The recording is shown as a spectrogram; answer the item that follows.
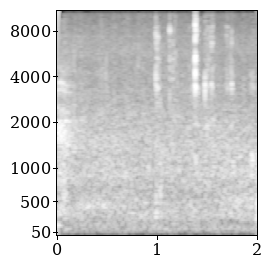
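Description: Steady outdoor background noise with a few faint, light clicks as the tonneau cover's mounting clamp is handled at the truck bed rail.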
